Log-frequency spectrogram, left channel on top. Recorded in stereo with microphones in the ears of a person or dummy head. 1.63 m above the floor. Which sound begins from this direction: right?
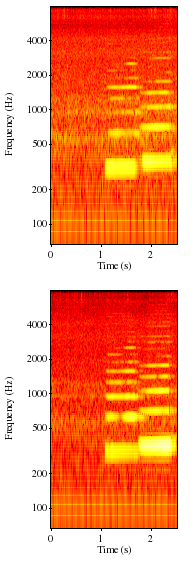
A flute, at 1.1 s.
